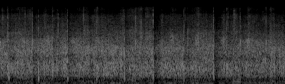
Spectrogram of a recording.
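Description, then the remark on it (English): A church audience breaks into steady, continuous applause to affirm a ministry decision, dense clapping from many hands holding an even loudness throughout with no voices rising above it. “would you please let us know by just sharing a round of applause”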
